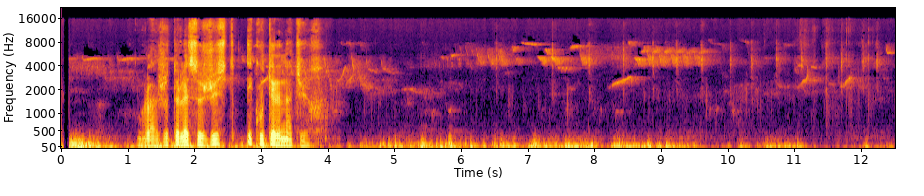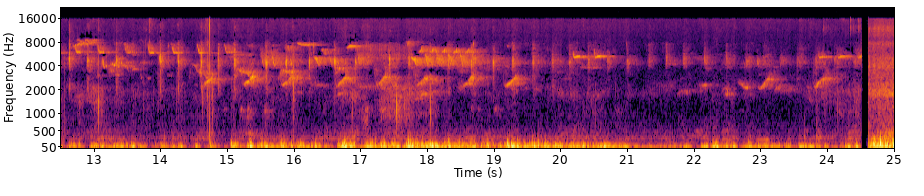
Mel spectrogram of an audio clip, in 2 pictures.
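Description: Footsteps crunch over dry leaves.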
